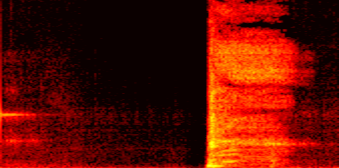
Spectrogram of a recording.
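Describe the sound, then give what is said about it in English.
A smoke alarm gives a loud, shrill electronic beep lasting about half a second, after a brief quieter tone at the start and a stretch of near silence. No one speaks. “Well, our smoke alarms work.”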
